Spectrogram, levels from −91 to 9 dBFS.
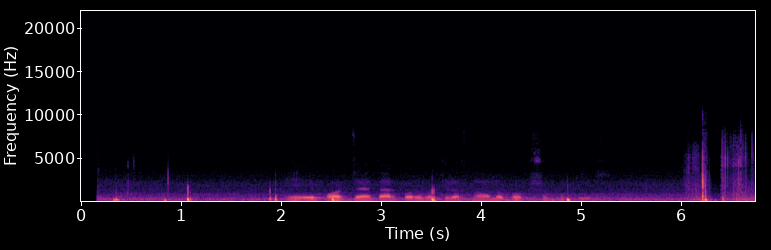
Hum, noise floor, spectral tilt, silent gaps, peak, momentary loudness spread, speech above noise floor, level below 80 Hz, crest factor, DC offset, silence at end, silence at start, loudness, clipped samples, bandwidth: none; -50 dBFS; -9.5 dB/octave; none; -2 dBFS; 17 LU; 24 dB; -46 dBFS; 26 dB; under 0.1%; 0 s; 0.2 s; -28 LUFS; under 0.1%; 7 kHz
